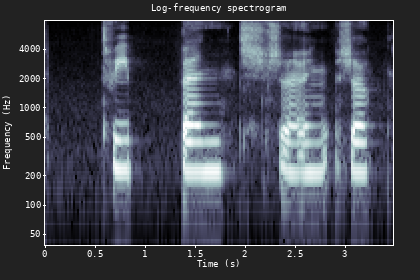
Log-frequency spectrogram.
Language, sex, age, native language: Icelandic, male, 10, Filipino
